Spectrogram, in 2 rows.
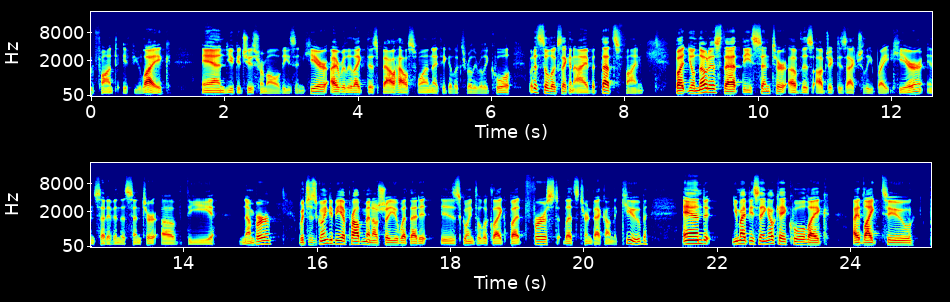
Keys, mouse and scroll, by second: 0.5 click, 0.5 scroll down 1, 6.9-7.3 shift+middle drag, 7.9 shift+middle click, 9.1-10.1 scroll up 2, 10.1-10.9 scroll up 1, 15.2-18.6 scroll down 3, 19.2 middle drag, 20.6 click, 21.2-22.2 scroll up 2, 21.6-22.2 middle drag, 22.4 shift+middle drag, 22.9 middle drag, 24.2 middle drag.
